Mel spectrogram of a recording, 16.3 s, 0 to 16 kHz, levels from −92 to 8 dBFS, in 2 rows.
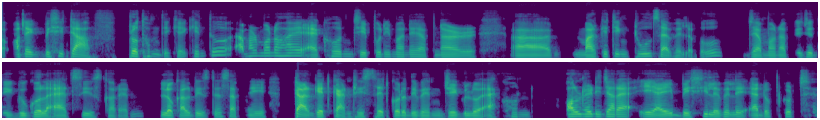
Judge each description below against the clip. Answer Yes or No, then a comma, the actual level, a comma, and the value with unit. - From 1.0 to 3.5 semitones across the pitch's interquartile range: No, average, 4.4 semitones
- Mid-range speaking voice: No, low, 125 Hz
